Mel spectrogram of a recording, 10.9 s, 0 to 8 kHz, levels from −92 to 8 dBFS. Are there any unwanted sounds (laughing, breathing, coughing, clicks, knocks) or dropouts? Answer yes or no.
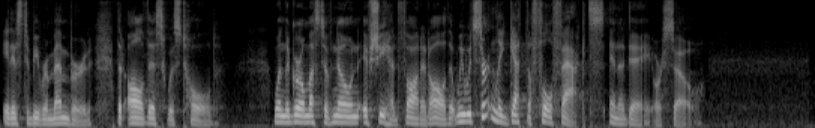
no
